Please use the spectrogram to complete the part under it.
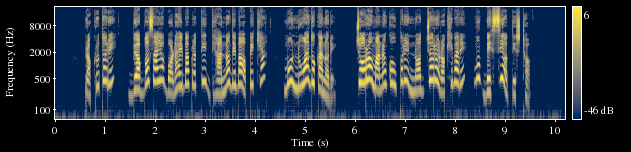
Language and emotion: Odia, disgusted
